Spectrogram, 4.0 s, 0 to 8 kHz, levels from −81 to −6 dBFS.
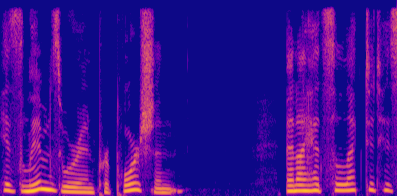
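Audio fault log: No faults are present in this speech. It has passed through a call's microphone processing, which rolls off the lowest bass and leaves nothing above 8 kHz.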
